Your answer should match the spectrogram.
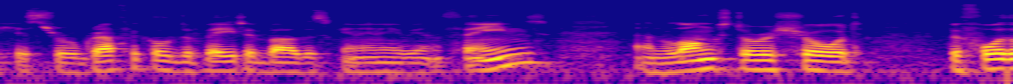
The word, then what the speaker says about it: thegns: a little step sideways, I will pronounce those words in an English way, so I will say drengs, not drengir or drengar or whatever, and I will say thegns, as we say in modern English, but of course, if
